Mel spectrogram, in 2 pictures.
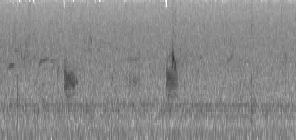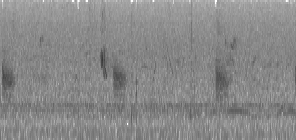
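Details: An Indian roller at Agar Malwa, India, recorded in the morning, gives harsh, rasping croaks one every two to three seconds while moving its tail feathers, over a steady background hum and low rumble.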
